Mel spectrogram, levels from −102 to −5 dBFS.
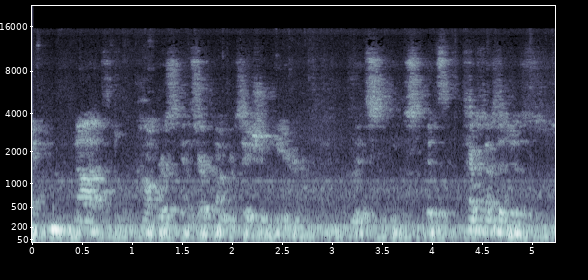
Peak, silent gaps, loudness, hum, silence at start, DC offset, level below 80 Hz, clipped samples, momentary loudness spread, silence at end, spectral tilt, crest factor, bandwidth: -8 dBFS; none; -26 LUFS; none; 0 s; under 0.1%; -38 dBFS; under 0.1%; 8 LU; 0 s; -6 dB/octave; 16 dB; 15 kHz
